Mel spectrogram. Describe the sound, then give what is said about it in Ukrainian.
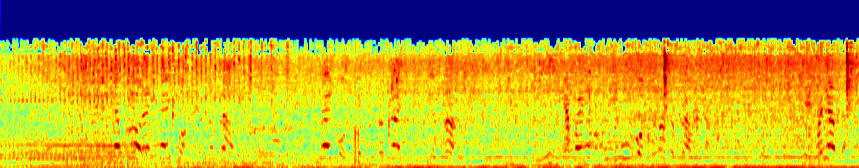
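A powerful motorboat engine rumbles steadily on the water at dawn by the village of Pukhivka, the boat steered by two young men; a low continuous drone holding through the whole stretch, moderately loud, with scattered faint background sounds and occasional voices mixed in. “Ледь чути гуркіт двигуна на воді, хоча він потужний. А ось і човен, яким керують двоє молодиків.”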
